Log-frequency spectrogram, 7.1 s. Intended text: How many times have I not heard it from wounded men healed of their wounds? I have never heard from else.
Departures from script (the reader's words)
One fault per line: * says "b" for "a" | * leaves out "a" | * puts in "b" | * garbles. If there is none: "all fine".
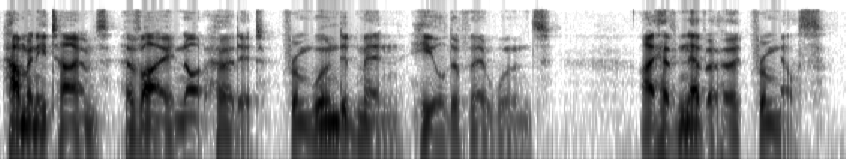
all fine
